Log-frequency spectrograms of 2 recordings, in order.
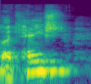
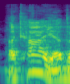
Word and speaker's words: Achaia: Greet my beloved Epaenetus, who is the first fruits of Acacia, Achaia, Achaia, Achaia. There's several pronunciations for that too. It's Asia. It's basically Asia.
